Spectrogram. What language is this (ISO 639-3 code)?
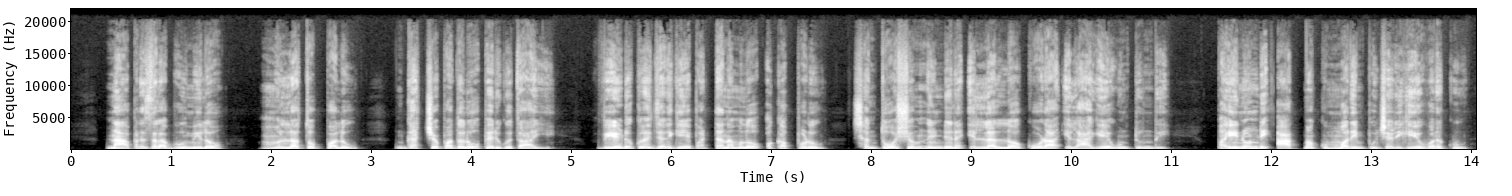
tel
